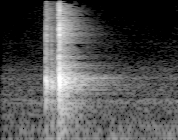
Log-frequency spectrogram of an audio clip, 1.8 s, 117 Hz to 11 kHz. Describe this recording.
toothbrush
ZOOM H6
bathroom, toothbrush, water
